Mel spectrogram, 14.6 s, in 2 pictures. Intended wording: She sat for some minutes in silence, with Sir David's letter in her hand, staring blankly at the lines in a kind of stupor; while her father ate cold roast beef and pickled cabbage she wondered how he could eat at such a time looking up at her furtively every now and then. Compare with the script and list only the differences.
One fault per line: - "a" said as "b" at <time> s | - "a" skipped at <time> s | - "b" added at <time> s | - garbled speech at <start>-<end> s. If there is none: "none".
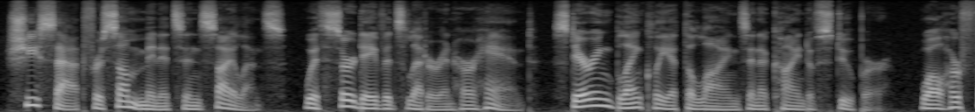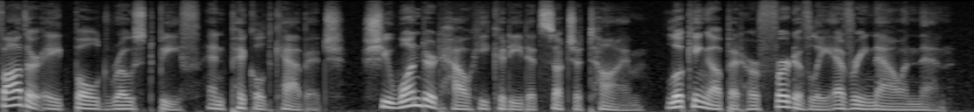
- "cold" said as "bold" at 7.8 s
